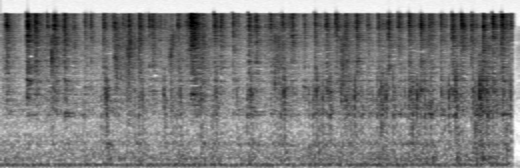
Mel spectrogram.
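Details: A steady idling engine rumbles throughout, cutting off abruptly at the end, with no animal calls.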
